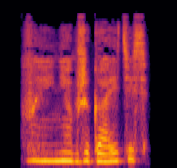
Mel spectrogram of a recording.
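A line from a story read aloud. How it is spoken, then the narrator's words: Breathless, astonished. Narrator (Russian): выдохнула я, потрясенная очередным открытием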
